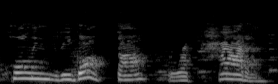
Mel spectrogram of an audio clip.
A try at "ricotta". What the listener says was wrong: No, it's ricotta. Ricotta. Gotta roll the R, you little bitch. You gotta roll the R. Ricotta. Not ricotta, not ricotta. Ricotta. There's no G in there. It's ricotta, not ricotta. Ricotta.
